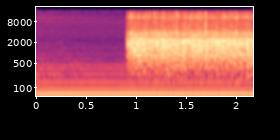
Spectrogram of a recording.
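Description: Near silence with a low hum for about a second, then a sudden cut to an audience applauding steadily.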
